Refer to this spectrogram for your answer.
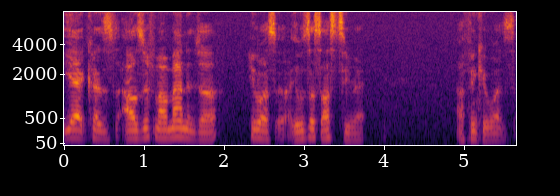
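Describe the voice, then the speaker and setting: Speaking with a London accent, a man keeps his intonation fairly even. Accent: London accent, kept unchanged. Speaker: afrobeats artist. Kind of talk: radio interview. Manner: casual, relaxed.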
